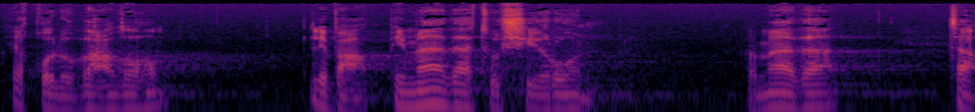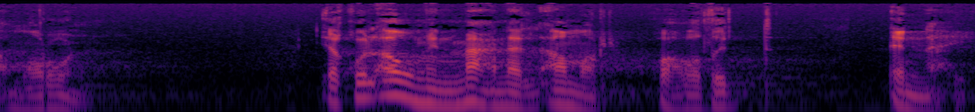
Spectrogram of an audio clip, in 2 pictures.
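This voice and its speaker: A man, a low, settled voice, lectures on scripture commentary in a deliberate, explanatory way. His voice rings with a long hall reverb. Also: expressive, a little mellow. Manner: deliberate, explanatory, self-correcting. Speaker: religious teacher.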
